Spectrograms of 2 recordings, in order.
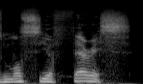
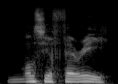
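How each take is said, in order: First: "Ferris" with its final s sounded; mock-French naming. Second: "Ferry" slowly, French-style, with no final s; mock-French pronunciation. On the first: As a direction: say "Ferris" slowly, ending on a clear s. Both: Joke Frenchifying the name Ferris.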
